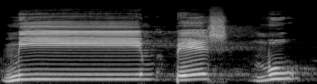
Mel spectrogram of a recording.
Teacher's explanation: میم کو ادا کرنے کے بعد جو مد کی آواز ہے اس بات کا خیال رکھیں کہ یہ ناک کی طرف نہ لوٹے، جیسے میم ایسے نہیں، میم منہ سے آواز نکلے.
